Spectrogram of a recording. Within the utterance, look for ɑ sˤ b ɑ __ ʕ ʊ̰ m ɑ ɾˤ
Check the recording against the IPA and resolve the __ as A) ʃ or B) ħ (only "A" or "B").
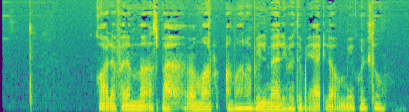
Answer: B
